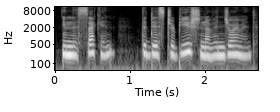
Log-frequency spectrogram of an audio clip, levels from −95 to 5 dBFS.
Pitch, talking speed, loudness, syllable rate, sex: 215 Hz, 155 wpm, -15 LUFS, 6.0 syllables/s, female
